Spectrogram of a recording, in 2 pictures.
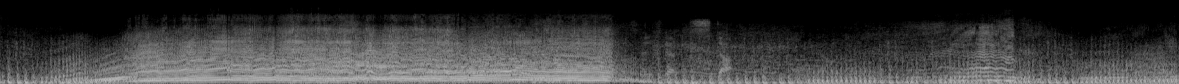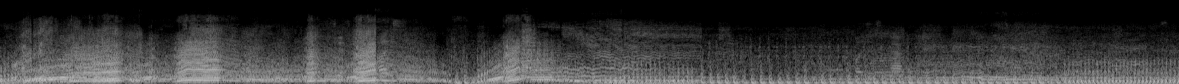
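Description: A motorcycle engine revs up and down as it races.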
